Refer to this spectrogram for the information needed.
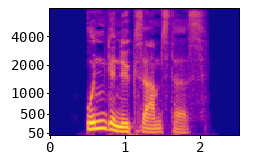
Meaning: strong/mixed nominative/accusative neuter singular superlative degree of ungenügsam
- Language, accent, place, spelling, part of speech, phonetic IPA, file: German, Germany, Berlin, ungenügsamstes, adjective, [ˈʊnɡəˌnyːkzaːmstəs], De-ungenügsamstes.ogg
